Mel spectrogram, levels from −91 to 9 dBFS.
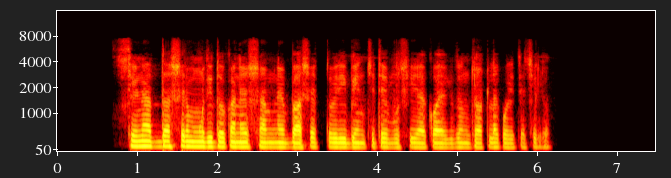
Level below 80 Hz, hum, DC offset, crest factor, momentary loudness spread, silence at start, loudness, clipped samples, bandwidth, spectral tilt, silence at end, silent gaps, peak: -52 dBFS; none; under 0.1%; 16 dB; 12 LU; 0.8 s; -17 LUFS; under 0.1%; 7.4 kHz; -8 dB/octave; 1.3 s; none; -2 dBFS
